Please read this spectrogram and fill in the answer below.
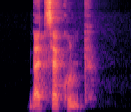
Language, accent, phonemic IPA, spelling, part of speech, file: French, France, /ba.tʁə sa kulp/, battre sa coulpe, verb, LL-Q150 (fra)-battre sa coulpe.wav
- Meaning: to beat one's breast, to admit one's guilt, to acknowledge one's faults and wrongs, to make one's mea culpa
